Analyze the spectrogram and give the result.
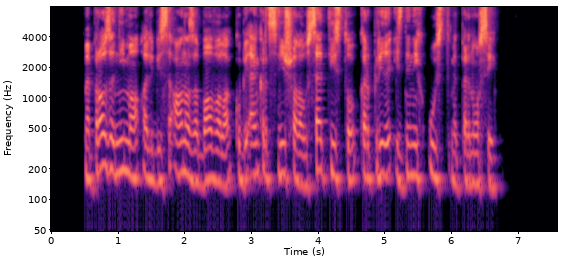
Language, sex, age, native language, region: Slovenian, male, 18-29, Slovenian, Drava region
